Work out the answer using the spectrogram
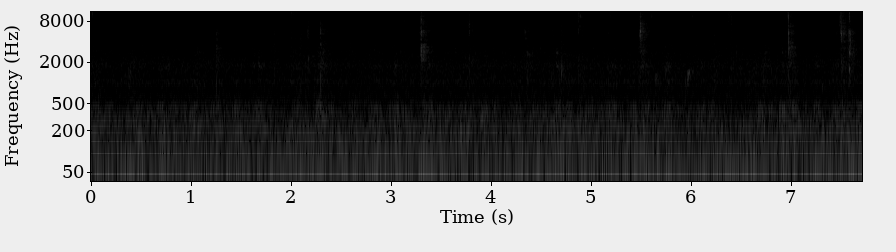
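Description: Close-up mouth sounds of people eating by hand: chewing with irregular, scattered wet smacks and lip clicks over a faint low hum.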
